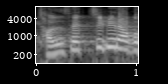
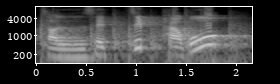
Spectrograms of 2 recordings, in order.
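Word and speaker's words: 전셋집: 그리고 선생님 그러면 발음을 전세집이라고 하면 되나요? 네. 전세집이라고 발음하는게 원칙이고요. 여기 있는 사이옷을 사실은 원래 있던 애가 아니잖아요. 그래서 발음을 안 하는게 원칙이긴 하지만 이것을 뭐로 발음하는 것도 허용하냐면 전세집하고 디귿 받침으로 발음하는 것도 허용합니다. 됐죠?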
